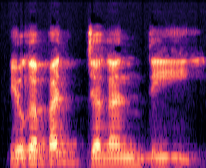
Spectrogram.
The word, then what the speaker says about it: युगपज्जगन्ति: नास्तम कदाचिदुपयासि नराहुगम्य स्पष्टीकरोषि सहसा युगपज्जगन्ति ज डबल है, 2 बार ज है तो 2 बार उच्चारण। युगपज्जगन्ति। हाँ, प के ऊपर जोर देंगे तो बराबर उच्चारण होगा। पज्जगन्ति, युगपज्जगन्ति।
